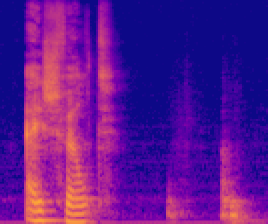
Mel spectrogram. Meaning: a large mass of ice with a large surface; usually a glacier
- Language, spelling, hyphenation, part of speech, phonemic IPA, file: Dutch, ijsveld, ijs‧veld, noun, /ˈɛi̯s.fɛlt/, Nl-ijsveld.ogg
